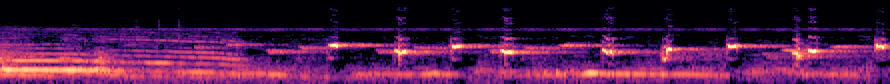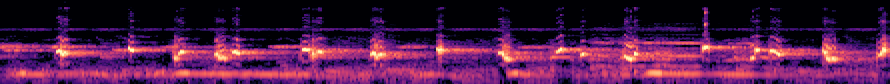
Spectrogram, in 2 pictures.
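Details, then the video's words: Sooty-headed bulbul song used to lure other bulbuls: a long, steady series of short, sharp whistled notes repeated more than twice a second over softer sliding tones from other birds. "Pancingan burung trucuk"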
